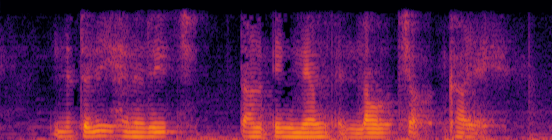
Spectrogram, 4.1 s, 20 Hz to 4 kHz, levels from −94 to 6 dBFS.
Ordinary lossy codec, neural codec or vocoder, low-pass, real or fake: AAC, 24 kbps; codec, 16 kHz in and 24 kHz out, 0.6 kbps, FireRedTTS-2 codec; 3.6 kHz; fake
